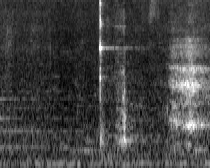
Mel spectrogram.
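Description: A glass clinks softly on a table.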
